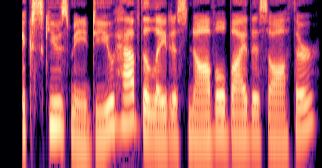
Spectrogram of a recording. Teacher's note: In casual speech, do you often sounds like dia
